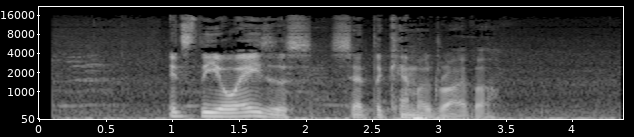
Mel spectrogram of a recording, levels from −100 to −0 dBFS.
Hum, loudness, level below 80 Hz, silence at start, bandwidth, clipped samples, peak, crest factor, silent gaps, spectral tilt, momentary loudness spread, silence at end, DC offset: none; -26 LUFS; -36 dBFS; 0.1 s; 16 kHz; under 0.1%; -8 dBFS; 18 dB; none; -4.5 dB/octave; 25 LU; 0.05 s; under 0.1%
